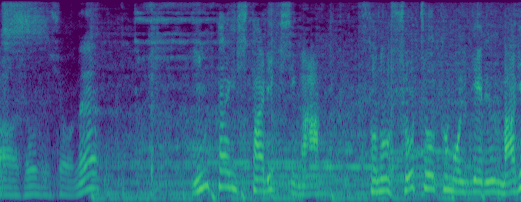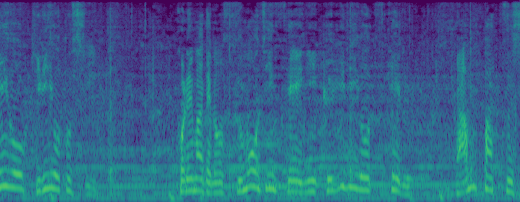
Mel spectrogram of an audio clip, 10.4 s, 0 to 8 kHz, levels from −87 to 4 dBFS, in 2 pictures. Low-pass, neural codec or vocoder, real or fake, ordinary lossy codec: none; codec, 16 kHz, 16 kbps, FreqCodec, smaller model; fake; none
